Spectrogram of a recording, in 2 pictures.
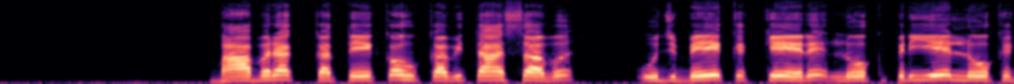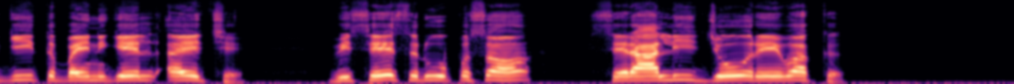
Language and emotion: Maithili, neutral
